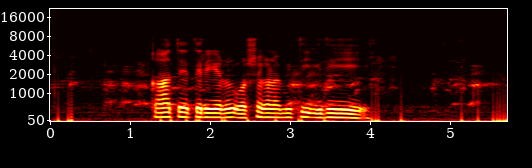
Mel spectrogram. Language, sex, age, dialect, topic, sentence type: Kannada, female, 51-55, Coastal/Dakshin, banking, question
